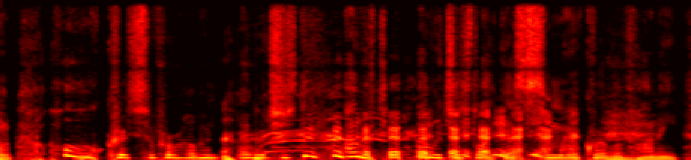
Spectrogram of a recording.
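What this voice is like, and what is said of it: Imitates Winnie the Pooh's voice. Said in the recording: “Jane loves Winnie the Pooh, and I don't know how to do impressions”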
